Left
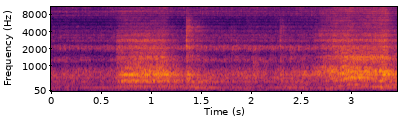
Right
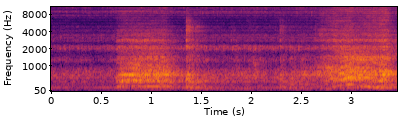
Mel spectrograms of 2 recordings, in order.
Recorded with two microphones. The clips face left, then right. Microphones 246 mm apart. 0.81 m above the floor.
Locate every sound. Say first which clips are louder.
0.7 s a zipper: right 1 dB; 45° right (ahead or behind), 7.5 m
